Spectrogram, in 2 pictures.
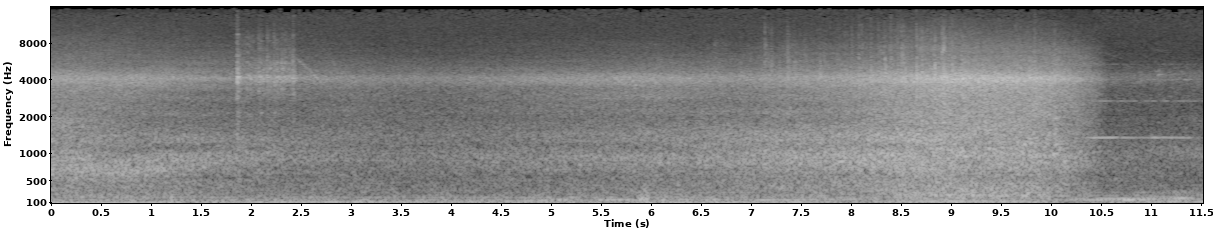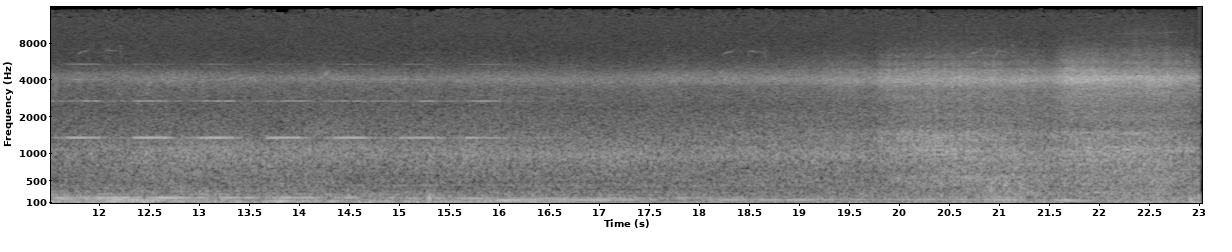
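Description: Street traffic passing, growing to a loud pass that cuts off abruptly about ten seconds in. Then a vehicle back-up alarm beeps in a steady even run for about five seconds, over a constant low rumble.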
